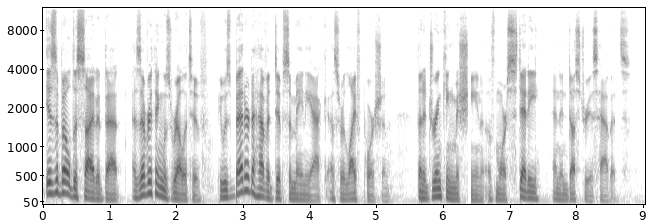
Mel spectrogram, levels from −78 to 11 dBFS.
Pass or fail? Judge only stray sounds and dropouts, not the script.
fail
